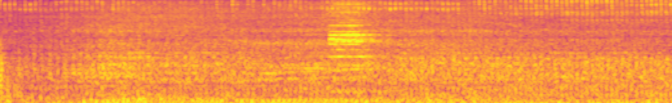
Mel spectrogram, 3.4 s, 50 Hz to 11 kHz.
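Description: A Harley Davidson Street 750 motorcycle sounds its horn once in a short, thin toot over steady engine and road noise while riding.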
